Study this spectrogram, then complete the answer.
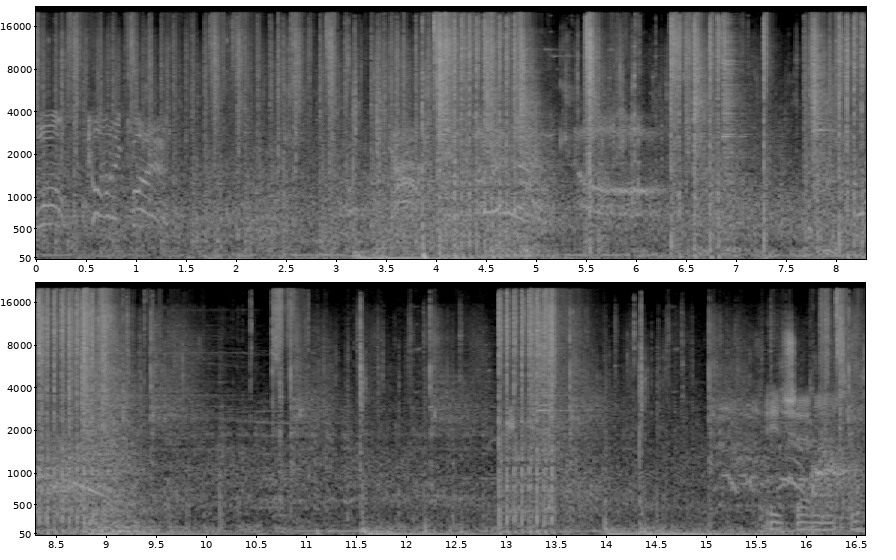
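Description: Sustained bursts of rapid gunfire from a shooter video game with a fight against Nazi soldiers around a defended wall, dense, loud and nearly continuous for the whole stretch, with voices talking underneath the shots.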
